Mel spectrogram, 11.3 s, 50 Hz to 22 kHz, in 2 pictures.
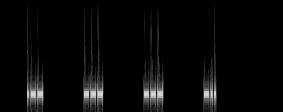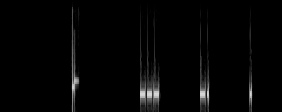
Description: Morse code, heard as a keyed tone, about 36 wpm, spaced as for 10 wpm, 700 Hz. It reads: WOOD ONE
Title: 8x Character Spacing - Top 300 Words - 35wpm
